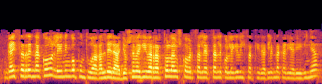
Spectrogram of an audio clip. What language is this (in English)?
Basque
